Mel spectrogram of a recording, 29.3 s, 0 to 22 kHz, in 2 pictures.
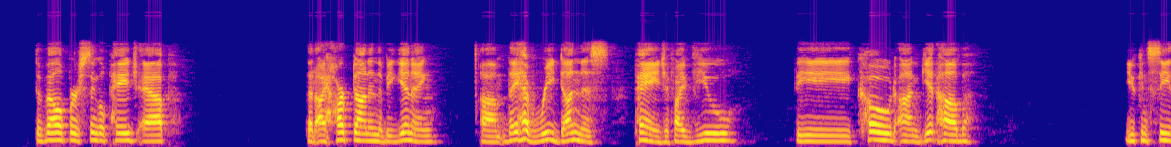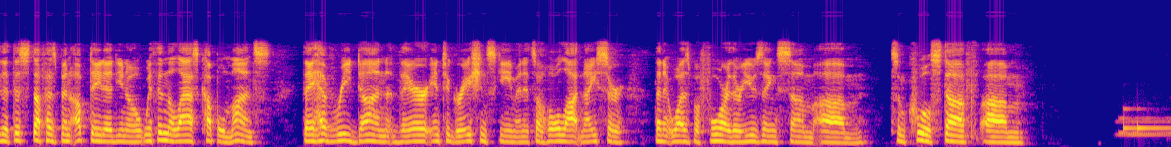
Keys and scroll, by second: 28.1 ctrl+f.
